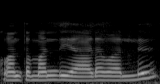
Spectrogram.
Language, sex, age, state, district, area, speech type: Telugu, female, 30-45, Andhra Pradesh, Bapatla, urban, spontaneous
